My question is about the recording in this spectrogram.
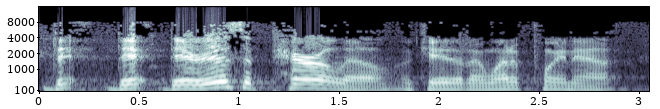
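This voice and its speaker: Speaking fairly quickly in a voice on the high side, a man delivers a meandering, self-correcting reply at an academic conference. He uses a podium microphone in a conference room with an audience, and the recording is low quality.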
